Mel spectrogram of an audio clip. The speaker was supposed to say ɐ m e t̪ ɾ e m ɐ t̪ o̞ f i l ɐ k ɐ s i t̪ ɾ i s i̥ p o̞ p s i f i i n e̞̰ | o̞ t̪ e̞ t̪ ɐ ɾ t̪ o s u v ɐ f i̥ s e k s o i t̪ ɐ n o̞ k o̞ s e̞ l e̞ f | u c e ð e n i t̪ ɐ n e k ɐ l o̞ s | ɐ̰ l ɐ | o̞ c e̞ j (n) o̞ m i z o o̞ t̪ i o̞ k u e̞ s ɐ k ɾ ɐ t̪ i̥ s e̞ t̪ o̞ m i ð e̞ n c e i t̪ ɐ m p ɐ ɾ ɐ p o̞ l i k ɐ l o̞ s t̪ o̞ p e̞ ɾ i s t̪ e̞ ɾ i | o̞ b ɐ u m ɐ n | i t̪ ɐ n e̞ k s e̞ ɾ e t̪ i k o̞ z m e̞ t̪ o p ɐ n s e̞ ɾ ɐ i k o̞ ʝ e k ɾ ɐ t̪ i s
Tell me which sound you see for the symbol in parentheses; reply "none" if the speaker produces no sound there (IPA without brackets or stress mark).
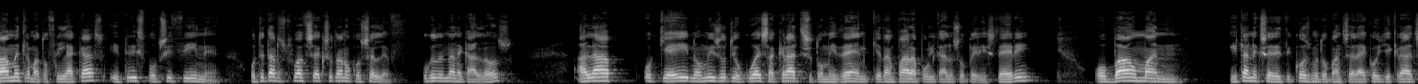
n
